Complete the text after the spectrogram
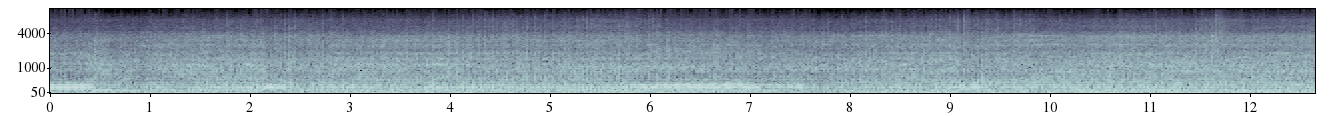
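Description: A dirt bike engine roars and revs steadily close by.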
